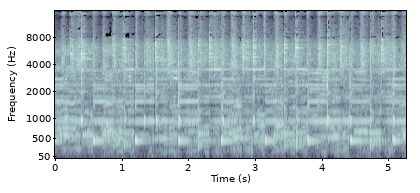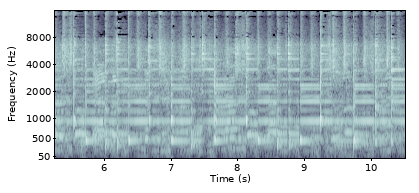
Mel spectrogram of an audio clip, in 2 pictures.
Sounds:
playing bongo

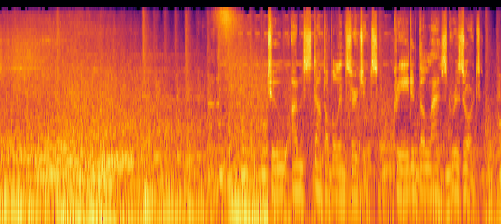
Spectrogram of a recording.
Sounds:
Music, Speech

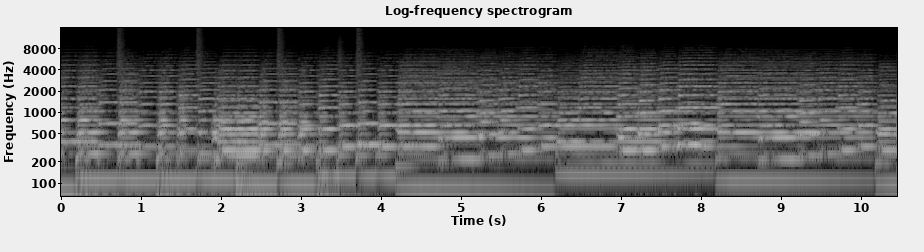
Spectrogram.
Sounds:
Music, Sound effect

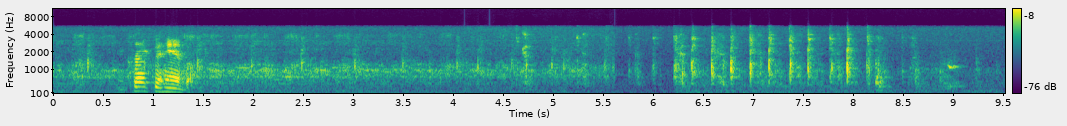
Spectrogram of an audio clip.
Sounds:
Tools, Speech

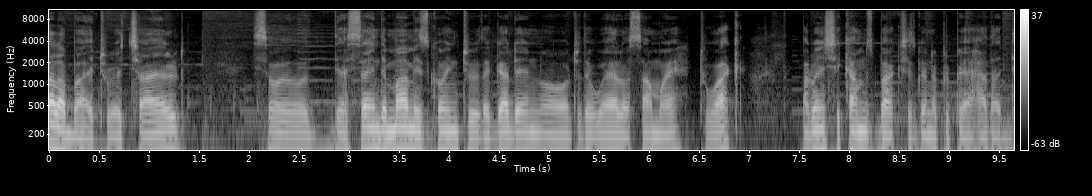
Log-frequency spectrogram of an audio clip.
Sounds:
Speech, Music

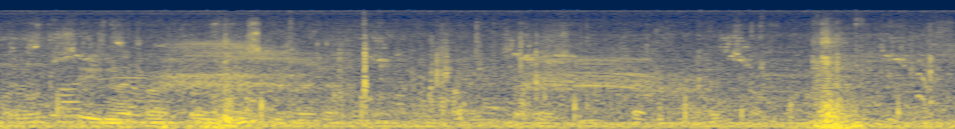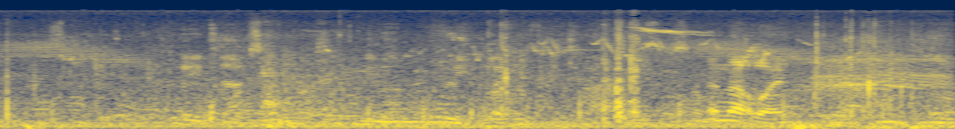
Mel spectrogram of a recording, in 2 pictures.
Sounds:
Speech

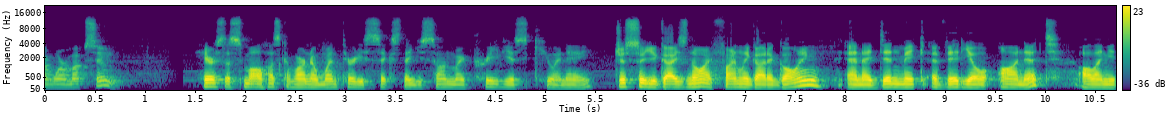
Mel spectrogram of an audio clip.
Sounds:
Speech

